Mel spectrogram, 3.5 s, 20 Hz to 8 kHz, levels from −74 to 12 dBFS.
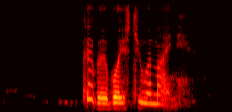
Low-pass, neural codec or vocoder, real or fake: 7.2 kHz; codec, 24 kHz, 0.9 kbps, WavTokenizer, medium speech release version 1; fake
